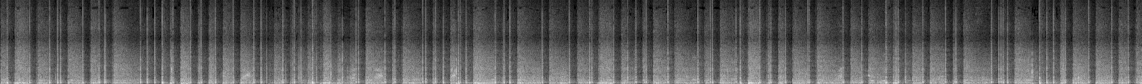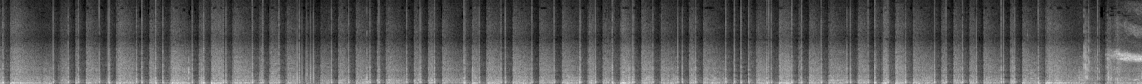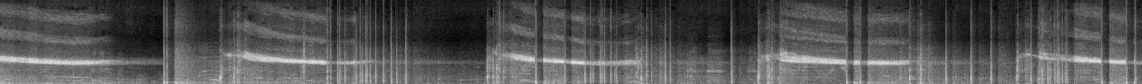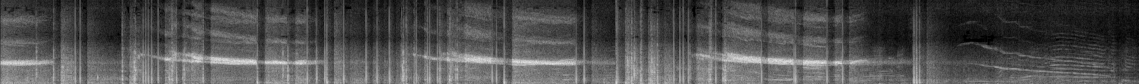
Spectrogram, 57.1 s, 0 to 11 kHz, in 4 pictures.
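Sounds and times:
fireworks crackling and bangs: 0:00.0 - 0:57.0
high whistle sliding downward: 0:54.8 - 0:56.0.

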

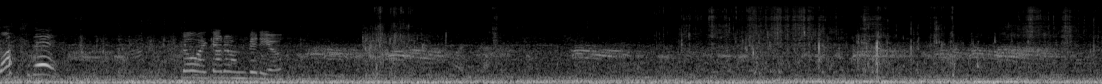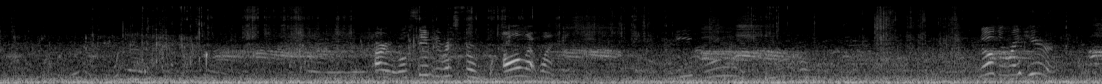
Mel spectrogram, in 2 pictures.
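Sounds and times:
faint voices: 0:00.0 - 0:22.0
fish splashing at water surface: 0:03.2 - 0:05.2, 0:06.0 - 0:20.8.

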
